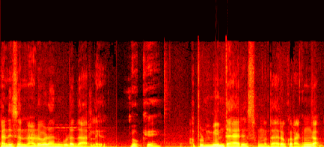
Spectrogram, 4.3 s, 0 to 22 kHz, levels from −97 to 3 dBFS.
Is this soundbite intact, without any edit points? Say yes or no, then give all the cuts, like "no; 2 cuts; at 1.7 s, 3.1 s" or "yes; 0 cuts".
yes; 0 cuts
